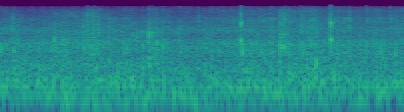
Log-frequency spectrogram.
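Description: Footsteps of a person walking, faint ticks about half a second apart, over a steady outdoor hiss.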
